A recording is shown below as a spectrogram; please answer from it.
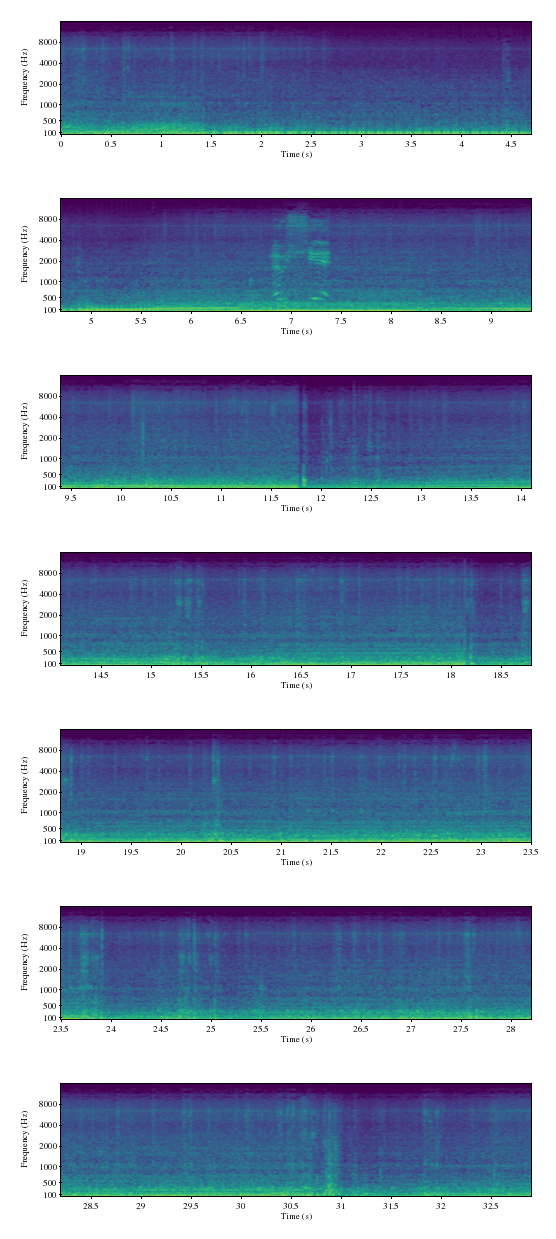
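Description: Dirt bike engine running under load on a trail, its pitch rising and falling with the throttle. The level drops suddenly where the throttle is shut, about twelve, eighteen and twenty-four seconds in.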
